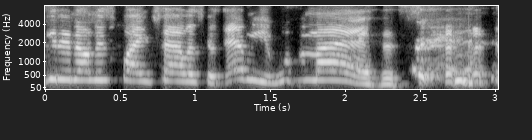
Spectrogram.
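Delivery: high, laughing, joking boast; laughing mock vow. Joking to her friend about the plank challenge, laughing. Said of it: "I'm like".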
